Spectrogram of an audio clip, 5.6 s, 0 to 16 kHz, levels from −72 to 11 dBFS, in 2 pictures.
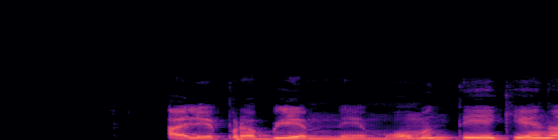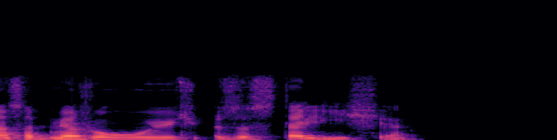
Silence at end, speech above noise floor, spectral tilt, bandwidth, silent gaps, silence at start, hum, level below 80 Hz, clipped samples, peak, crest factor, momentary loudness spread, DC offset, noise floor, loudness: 0.75 s; 60 dB; -7.5 dB/octave; 7.4 kHz; none; 0.85 s; none; -54 dBFS; under 0.1%; -2 dBFS; 16 dB; 13 LU; under 0.1%; -76 dBFS; -17 LUFS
